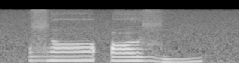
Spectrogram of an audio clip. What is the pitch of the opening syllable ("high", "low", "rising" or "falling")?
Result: high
